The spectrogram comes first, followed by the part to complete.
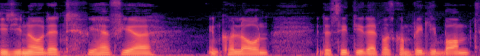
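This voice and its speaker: In a German accent, a man speaks fairly quickly in a fairly low, dark, mellow voice. His intonation is monotone and flat, his loudness very even, against a quiet background. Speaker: vlogger giving a walking tour. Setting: outdoors. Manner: hesitant, with frequent restarts.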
